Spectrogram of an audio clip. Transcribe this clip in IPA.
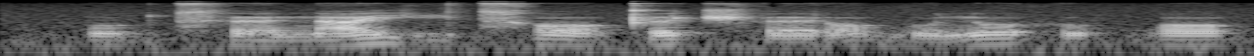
po˨pt͡sʰɜ˨ na˨˦ji˨ t͡sʰɔ˦˨kʼə˦t͡ʃʰɜ˨ ɾɔ˧bo˨no˦ ho˨˦pbɔ˦

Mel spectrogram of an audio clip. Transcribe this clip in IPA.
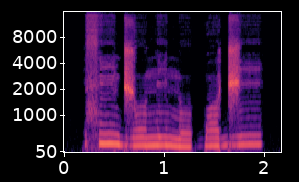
sĩ˦d͡ʒo˧ni˧ no˨ɡ͡bɔ˧ d͡ʒi˦

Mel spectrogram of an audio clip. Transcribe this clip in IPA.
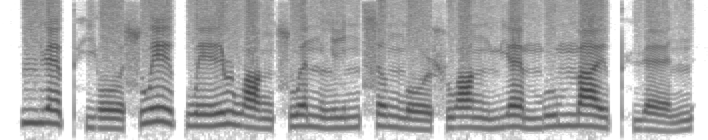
n̪ɥɛ˥˩ pʰjo˨˩ʊ̯ swe˥˩ɪ̯pwe˧˥ɪ̯ɻwɑ˨˩ŋ swə˥˩nli˧˥nsɤ˥˩ŋ o˨˩ʊ̯ʂwɑ˥˧ŋ mjɛ˥˩mu˥ ma˥˩ɪ̯pʰɥɛ˨˩˦n

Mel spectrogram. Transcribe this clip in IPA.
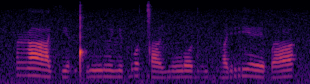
ɣaː sʲɐǃʼiŋɨːlʲə bɤǀɐːʎə ŋodʱiɡʱɐ rʲeːɓɐː

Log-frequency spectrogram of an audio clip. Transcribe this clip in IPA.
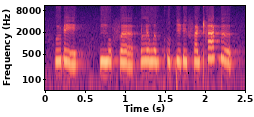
uɽe | ŋofɜ | ləwɜkʷʼə ɠiɽifaʈʰa ɠə

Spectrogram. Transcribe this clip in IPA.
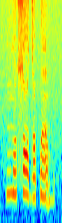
mũsˤo dˤøpɐ̃b

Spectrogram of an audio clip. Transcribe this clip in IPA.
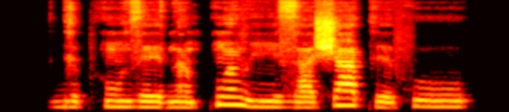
ɡɪ˨pʰũ˨ze˨ dã˨kʷã˦viː˨ za˨ʃa˦ kɪ˨ fuː˦

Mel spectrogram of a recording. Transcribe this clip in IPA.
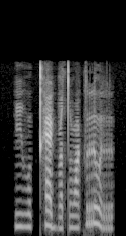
iβokʰæ bʲotˤβɒkror

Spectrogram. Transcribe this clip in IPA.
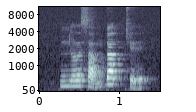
ɲəː˧sa˨˩˦mɗa˦˥t̚ce˨˩˨

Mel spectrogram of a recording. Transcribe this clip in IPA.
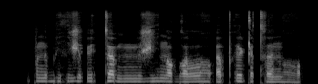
pən̪ɨbi̤θi̤ ʒɨʔytːœbmːy ʒi̤nɔ ɡɔlːɔ̤ʔɐ pʰɨʈə tʰə nɔ̤

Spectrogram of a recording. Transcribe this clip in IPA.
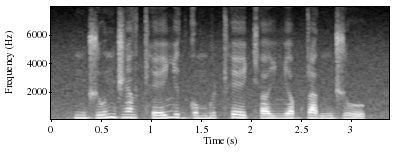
nd͡ʒund͡ʒãz ʈʰeʎɨdɡombɨ ʈʰecʰɐi̯ ʎɐbʈad nd͡ʒu

